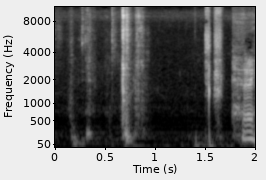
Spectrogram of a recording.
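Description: A few short, sharp clicks and light taps, spaced out in a quiet pause, with a word of speech starting at the very end.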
